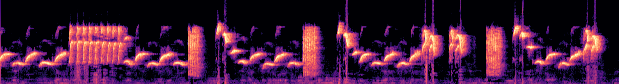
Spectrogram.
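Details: Tledekan gunung, the Sunda Robin, singing in a recording meant to draw wild birds; lively strings of short whistled slurs, regular trilled bursts and loud harsh buzzes keep repeating throughout.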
